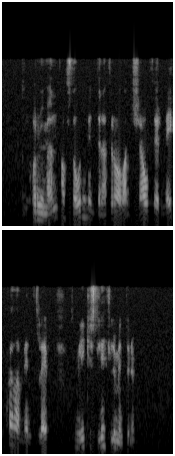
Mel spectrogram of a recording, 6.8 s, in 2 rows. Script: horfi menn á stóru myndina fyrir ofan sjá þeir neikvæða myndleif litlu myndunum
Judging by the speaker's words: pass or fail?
fail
